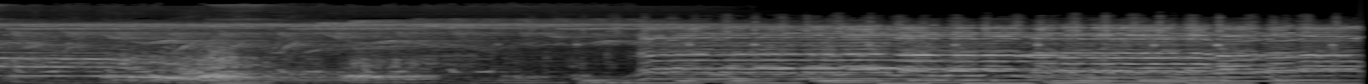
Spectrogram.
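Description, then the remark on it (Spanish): A lion roars with a deep, rumbling growl for about three seconds, fairly loud, then a bouncy musical backing with steady bass notes takes over. “En África tienen jirafas, leones.”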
